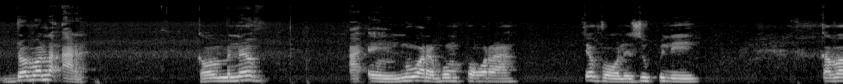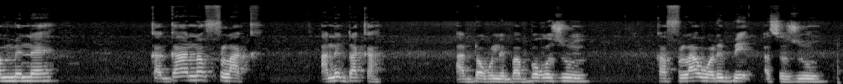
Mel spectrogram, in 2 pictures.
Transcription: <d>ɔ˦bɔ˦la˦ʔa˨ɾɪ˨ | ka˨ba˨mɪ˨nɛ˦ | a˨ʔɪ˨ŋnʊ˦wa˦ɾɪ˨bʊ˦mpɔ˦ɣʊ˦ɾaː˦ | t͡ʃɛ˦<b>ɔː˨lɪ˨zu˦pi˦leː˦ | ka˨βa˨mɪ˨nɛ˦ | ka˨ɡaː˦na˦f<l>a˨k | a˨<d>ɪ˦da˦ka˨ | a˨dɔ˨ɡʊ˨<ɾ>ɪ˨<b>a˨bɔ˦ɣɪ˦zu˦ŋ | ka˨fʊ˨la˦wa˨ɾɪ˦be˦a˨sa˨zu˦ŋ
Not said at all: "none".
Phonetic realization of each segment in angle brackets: d, v, l, n, l, b

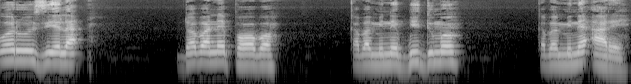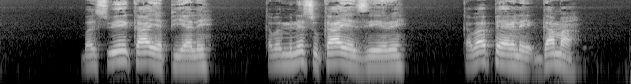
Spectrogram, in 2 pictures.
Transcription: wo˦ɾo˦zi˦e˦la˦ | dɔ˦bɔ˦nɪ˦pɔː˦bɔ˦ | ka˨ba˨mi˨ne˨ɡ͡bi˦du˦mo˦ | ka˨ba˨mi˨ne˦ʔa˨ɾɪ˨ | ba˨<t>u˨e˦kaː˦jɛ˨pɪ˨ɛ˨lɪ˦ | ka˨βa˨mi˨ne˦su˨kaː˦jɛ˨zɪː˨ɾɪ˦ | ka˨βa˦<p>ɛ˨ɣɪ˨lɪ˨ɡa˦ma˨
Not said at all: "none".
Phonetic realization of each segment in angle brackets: s, p

